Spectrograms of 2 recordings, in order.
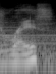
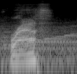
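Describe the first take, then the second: First: The vowel is a long 'ay' sound. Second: The vowel is a short 'a' sound. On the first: The speaker calls it right. "the second half of my name, W R A I T H, is Wraith" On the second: The speaker calls it wrong. "a lot of people call me like Light Wrath, like W R A T H"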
